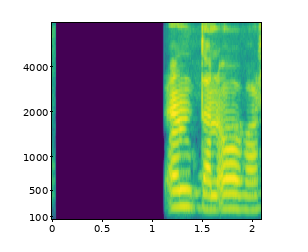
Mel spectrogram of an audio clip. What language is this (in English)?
Icelandic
